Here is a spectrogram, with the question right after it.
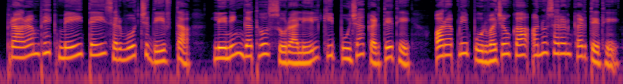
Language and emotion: Hindi, neutral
